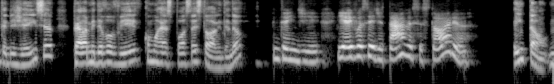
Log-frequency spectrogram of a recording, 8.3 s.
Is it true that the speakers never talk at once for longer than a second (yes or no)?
yes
